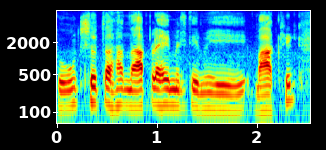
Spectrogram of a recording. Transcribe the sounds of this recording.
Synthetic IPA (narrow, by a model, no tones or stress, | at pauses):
uut̪ɬot̪ɐɦãnaːplaɦemilt̪imimaːkʰɾil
